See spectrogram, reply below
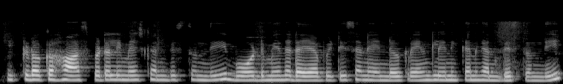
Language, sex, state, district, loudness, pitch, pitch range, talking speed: Telugu, female, Andhra Pradesh, Sri Satya Sai, -18 LUFS, 200 Hz, 195-210 Hz, 140 wpm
